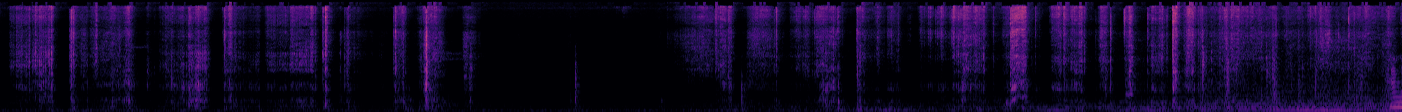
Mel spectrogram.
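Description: Paper being cut with scissors for quilting ephemera, a quick run of close, crisp snips and rustles, a short pause, then more cutting and crinkling of the sheet.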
